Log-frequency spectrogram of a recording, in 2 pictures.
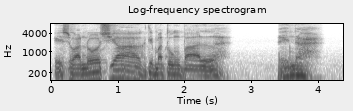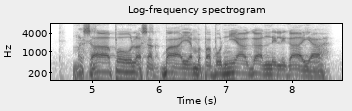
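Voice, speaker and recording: A man's voice: low voice, takes it slowly, fairly bright tone, far from the mic. A man acting an older rural father, practical, pressing and fond, in an Ilocano-accented audio drama. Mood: urging.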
